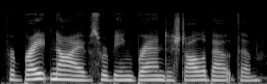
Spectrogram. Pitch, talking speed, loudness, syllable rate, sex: 205 Hz, 200 wpm, -17 LUFS, 5.3 syllables/s, female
